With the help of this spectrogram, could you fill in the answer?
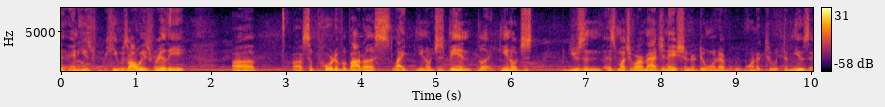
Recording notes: recorded June 6, 2017 at Independent Bar & Kitchen, Dallas, Texas.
